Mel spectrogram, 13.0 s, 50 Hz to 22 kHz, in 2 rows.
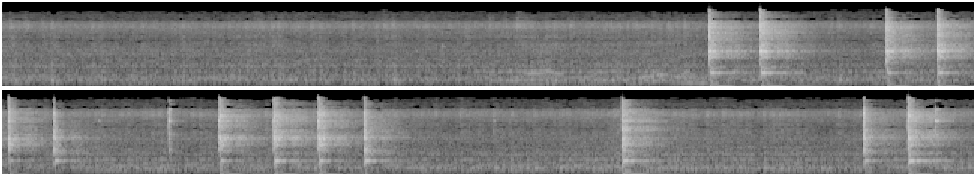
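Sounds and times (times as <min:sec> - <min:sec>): hammer striking metal: 0:04.7 - 0:07.1, 0:07.9 - 0:09.2, 0:10.6 - 0:11.1, 0:12.2 - 0:12.9.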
